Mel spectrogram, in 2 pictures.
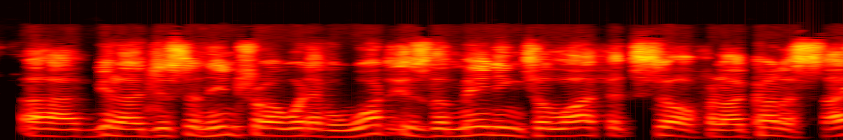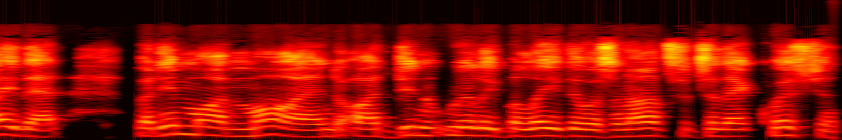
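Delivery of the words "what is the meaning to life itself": usual speaking voice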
